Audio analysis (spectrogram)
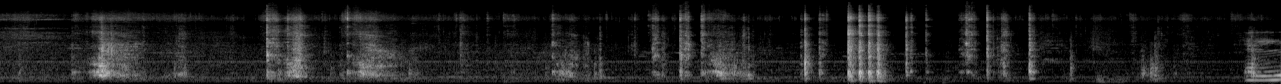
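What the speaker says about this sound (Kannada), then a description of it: "ನಾನು ಇದನ್ನೆಲ್ಲ ಹೀಗೆ ಮಗಚ್ಕೊಳ್ಬೇಕು" A spoon scrapes and clinks against a pot while egg biryani rice and masala are stirred, irregular bursts of scraping and metallic knocks, close, with talk between strokes.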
